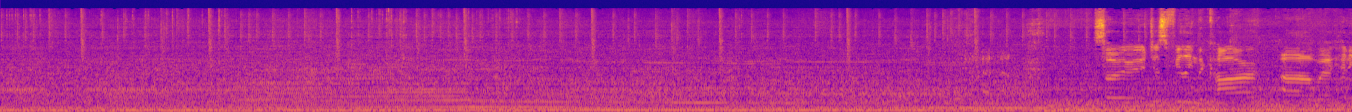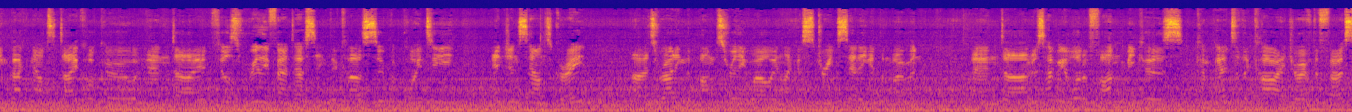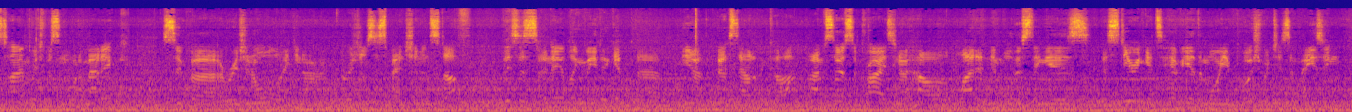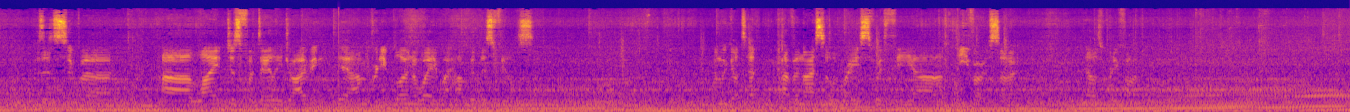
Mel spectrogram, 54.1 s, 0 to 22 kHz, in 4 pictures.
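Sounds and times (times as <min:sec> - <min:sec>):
car engine cruising: 0:00.0 - 0:54.0
tyre and road noise: 0:00.0 - 0:54.0
people talking: 0:09.6 - 0:45.9, 0:47.7 - 0:52.0.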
